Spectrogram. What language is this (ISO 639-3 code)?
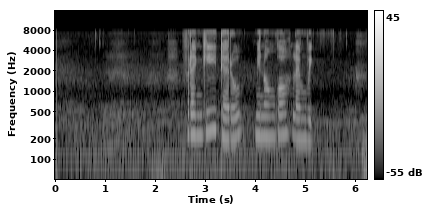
jav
